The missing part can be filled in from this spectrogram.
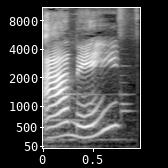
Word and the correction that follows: Anne: That's not Annie, that's spells like Anne and Frank.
